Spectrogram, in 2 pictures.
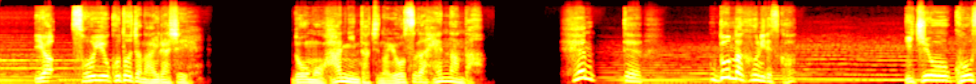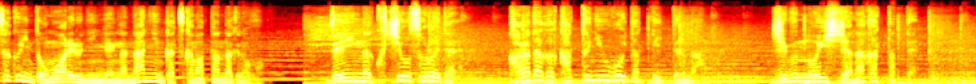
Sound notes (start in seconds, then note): none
